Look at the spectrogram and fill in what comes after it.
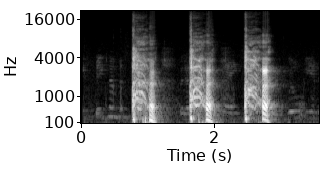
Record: {"three_cough_length": "3.6 s", "three_cough_amplitude": 12585, "three_cough_signal_mean_std_ratio": 0.39, "survey_phase": "beta (2021-08-13 to 2022-03-07)", "age": "45-64", "gender": "Male", "wearing_mask": "No", "symptom_cough_any": true, "smoker_status": "Never smoked", "respiratory_condition_asthma": false, "respiratory_condition_other": false, "recruitment_source": "REACT", "submission_delay": "0 days", "covid_test_result": "Negative", "covid_test_method": "RT-qPCR"}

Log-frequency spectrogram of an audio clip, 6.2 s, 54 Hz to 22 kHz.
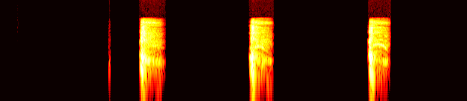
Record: {"three_cough_length": "6.2 s", "three_cough_amplitude": 23278, "three_cough_signal_mean_std_ratio": 0.16, "survey_phase": "alpha (2021-03-01 to 2021-08-12)", "age": "65+", "gender": "Female", "wearing_mask": "No", "symptom_cough_any": true, "symptom_fatigue": true, "symptom_headache": true, "symptom_change_to_sense_of_smell_or_taste": true, "symptom_onset": "3 days", "smoker_status": "Never smoked", "respiratory_condition_asthma": false, "respiratory_condition_other": false, "recruitment_source": "Test and Trace", "submission_delay": "1 day", "covid_test_result": "Positive", "covid_test_method": "RT-qPCR"}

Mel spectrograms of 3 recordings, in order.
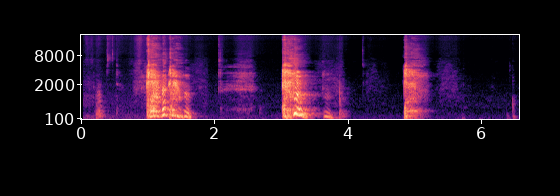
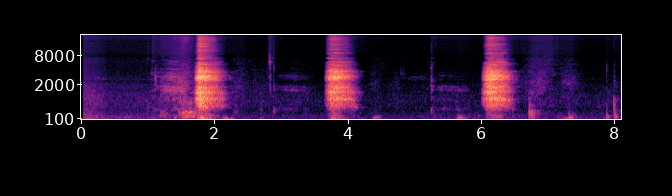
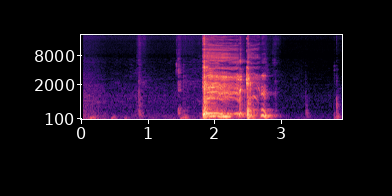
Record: {"three_cough_length": "6.6 s", "three_cough_amplitude": 32768, "three_cough_signal_mean_std_ratio": 0.32, "exhalation_length": "8.1 s", "exhalation_amplitude": 32768, "exhalation_signal_mean_std_ratio": 0.28, "cough_length": "3.9 s", "cough_amplitude": 32766, "cough_signal_mean_std_ratio": 0.37, "survey_phase": "beta (2021-08-13 to 2022-03-07)", "age": "45-64", "gender": "Female", "wearing_mask": "No", "symptom_runny_or_blocked_nose": true, "symptom_change_to_sense_of_smell_or_taste": true, "symptom_loss_of_taste": true, "symptom_onset": "2 days", "smoker_status": "Never smoked", "respiratory_condition_asthma": false, "respiratory_condition_other": false, "recruitment_source": "Test and Trace", "submission_delay": "1 day", "covid_test_result": "Positive", "covid_test_method": "RT-qPCR", "covid_ct_value": 17.3, "covid_ct_gene": "ORF1ab gene", "covid_ct_mean": 17.6, "covid_viral_load": "1700000 copies/ml", "covid_viral_load_category": "High viral load (>1M copies/ml)"}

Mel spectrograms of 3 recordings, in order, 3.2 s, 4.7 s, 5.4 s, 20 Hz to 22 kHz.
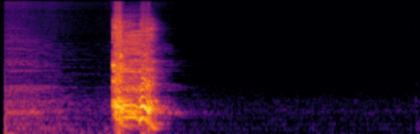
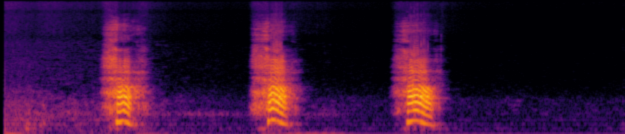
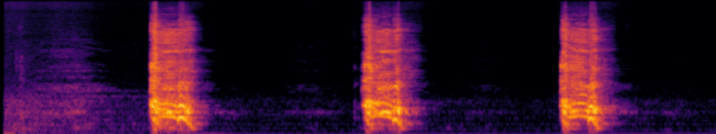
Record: {"cough_length": "3.2 s", "cough_amplitude": 32768, "cough_signal_mean_std_ratio": 0.28, "exhalation_length": "4.7 s", "exhalation_amplitude": 30758, "exhalation_signal_mean_std_ratio": 0.3, "three_cough_length": "5.4 s", "three_cough_amplitude": 32768, "three_cough_signal_mean_std_ratio": 0.35, "survey_phase": "alpha (2021-03-01 to 2021-08-12)", "age": "45-64", "gender": "Female", "wearing_mask": "No", "symptom_cough_any": true, "smoker_status": "Never smoked", "respiratory_condition_asthma": true, "respiratory_condition_other": false, "recruitment_source": "Test and Trace", "submission_delay": "2 days", "covid_test_result": "Positive", "covid_test_method": "RT-qPCR", "covid_ct_value": 32.5, "covid_ct_gene": "N gene"}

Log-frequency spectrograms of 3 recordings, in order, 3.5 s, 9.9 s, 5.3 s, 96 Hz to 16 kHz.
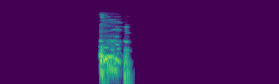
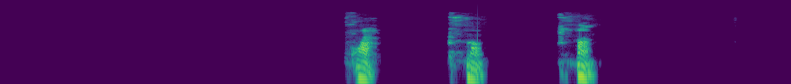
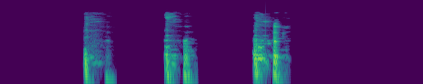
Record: {"cough_length": "3.5 s", "cough_amplitude": 25411, "cough_signal_mean_std_ratio": 0.23, "exhalation_length": "9.9 s", "exhalation_amplitude": 27111, "exhalation_signal_mean_std_ratio": 0.19, "three_cough_length": "5.3 s", "three_cough_amplitude": 26171, "three_cough_signal_mean_std_ratio": 0.22, "survey_phase": "beta (2021-08-13 to 2022-03-07)", "age": "65+", "gender": "Male", "wearing_mask": "No", "symptom_none": true, "smoker_status": "Never smoked", "respiratory_condition_asthma": false, "respiratory_condition_other": false, "recruitment_source": "REACT", "submission_delay": "4 days", "covid_test_result": "Negative", "covid_test_method": "RT-qPCR", "influenza_a_test_result": "Negative", "influenza_b_test_result": "Negative"}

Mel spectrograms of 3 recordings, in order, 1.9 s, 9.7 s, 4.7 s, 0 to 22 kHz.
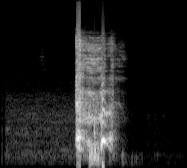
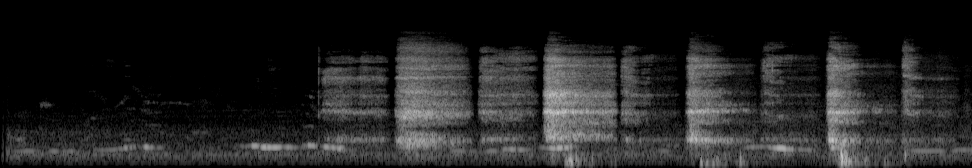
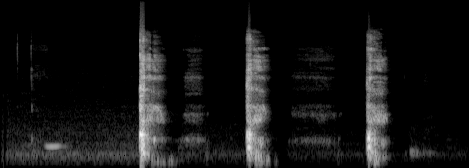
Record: {"cough_length": "1.9 s", "cough_amplitude": 32768, "cough_signal_mean_std_ratio": 0.31, "exhalation_length": "9.7 s", "exhalation_amplitude": 13604, "exhalation_signal_mean_std_ratio": 0.48, "three_cough_length": "4.7 s", "three_cough_amplitude": 32768, "three_cough_signal_mean_std_ratio": 0.21, "survey_phase": "beta (2021-08-13 to 2022-03-07)", "age": "18-44", "gender": "Female", "wearing_mask": "No", "symptom_none": true, "smoker_status": "Current smoker (1 to 10 cigarettes per day)", "respiratory_condition_asthma": false, "respiratory_condition_other": false, "recruitment_source": "REACT", "submission_delay": "2 days", "covid_test_result": "Negative", "covid_test_method": "RT-qPCR", "influenza_a_test_result": "Negative", "influenza_b_test_result": "Negative"}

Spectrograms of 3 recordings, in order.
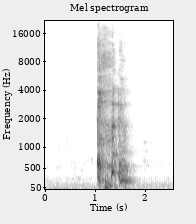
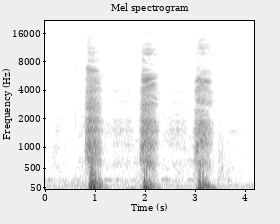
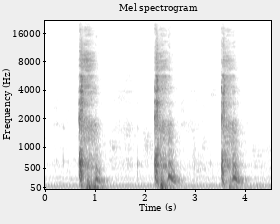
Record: {"cough_length": "2.6 s", "cough_amplitude": 6556, "cough_signal_mean_std_ratio": 0.38, "exhalation_length": "4.2 s", "exhalation_amplitude": 5567, "exhalation_signal_mean_std_ratio": 0.35, "three_cough_length": "4.5 s", "three_cough_amplitude": 6272, "three_cough_signal_mean_std_ratio": 0.44, "survey_phase": "alpha (2021-03-01 to 2021-08-12)", "age": "45-64", "gender": "Female", "wearing_mask": "No", "symptom_none": true, "smoker_status": "Never smoked", "respiratory_condition_asthma": true, "respiratory_condition_other": false, "recruitment_source": "REACT", "submission_delay": "1 day", "covid_test_result": "Negative", "covid_test_method": "RT-qPCR"}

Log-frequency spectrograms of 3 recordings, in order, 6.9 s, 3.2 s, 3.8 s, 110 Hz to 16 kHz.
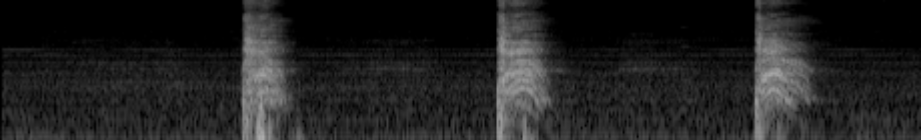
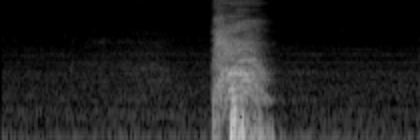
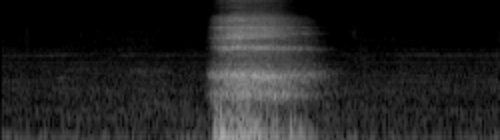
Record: {"three_cough_length": "6.9 s", "three_cough_amplitude": 6318, "three_cough_signal_mean_std_ratio": 0.34, "cough_length": "3.2 s", "cough_amplitude": 14661, "cough_signal_mean_std_ratio": 0.25, "exhalation_length": "3.8 s", "exhalation_amplitude": 3692, "exhalation_signal_mean_std_ratio": 0.4, "survey_phase": "beta (2021-08-13 to 2022-03-07)", "age": "18-44", "gender": "Male", "wearing_mask": "No", "symptom_none": true, "symptom_onset": "8 days", "smoker_status": "Ex-smoker", "respiratory_condition_asthma": false, "respiratory_condition_other": false, "recruitment_source": "REACT", "submission_delay": "2 days", "covid_test_result": "Negative", "covid_test_method": "RT-qPCR"}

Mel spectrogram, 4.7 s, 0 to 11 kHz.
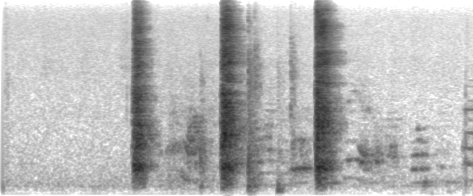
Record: {"exhalation_length": "4.7 s", "exhalation_amplitude": 11416, "exhalation_signal_mean_std_ratio": 0.27, "survey_phase": "beta (2021-08-13 to 2022-03-07)", "age": "45-64", "gender": "Male", "wearing_mask": "No", "symptom_none": true, "smoker_status": "Never smoked", "respiratory_condition_asthma": false, "respiratory_condition_other": false, "recruitment_source": "REACT", "submission_delay": "3 days", "covid_test_result": "Negative", "covid_test_method": "RT-qPCR", "influenza_a_test_result": "Negative", "influenza_b_test_result": "Negative"}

